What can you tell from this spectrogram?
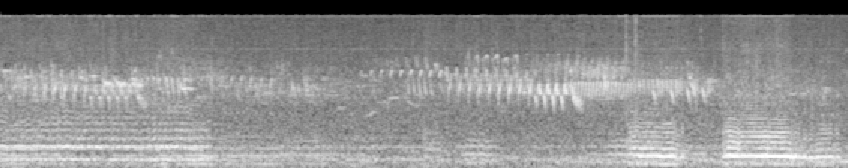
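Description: A flying insect buzzing close by: a steady drone for the first three seconds, then two shorter passes near the end, the second sagging slightly in pitch. High rapid trills of songbirds sound in the background.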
